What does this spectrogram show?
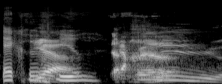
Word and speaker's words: écureuil: Okay, before I do that, this is how you say squirrel in French. Écureuil.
